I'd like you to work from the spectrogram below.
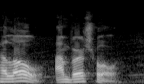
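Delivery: put-on Norwegian-accented English, gently sing-song. Introducing a streamer caught live, Virtual impression, Norwegian accent. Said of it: "Was that a good Norwegian accent?".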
